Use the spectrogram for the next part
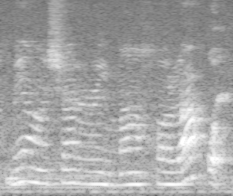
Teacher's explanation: ada nabrotan qawiyatan ketika kita mengucapkan huruf ko atau pantulan yang kuat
